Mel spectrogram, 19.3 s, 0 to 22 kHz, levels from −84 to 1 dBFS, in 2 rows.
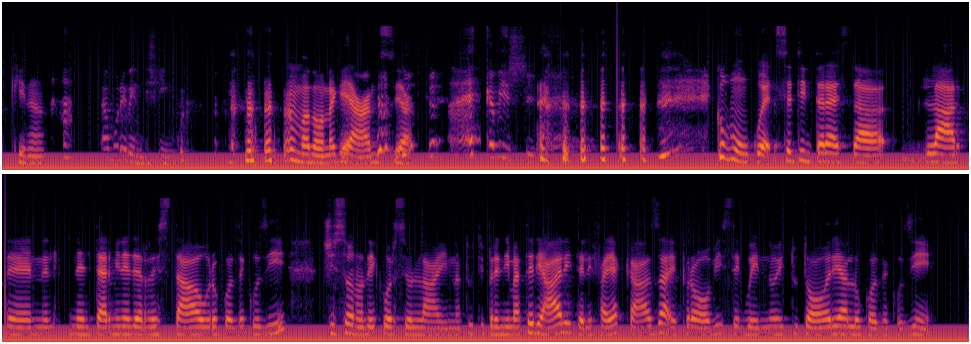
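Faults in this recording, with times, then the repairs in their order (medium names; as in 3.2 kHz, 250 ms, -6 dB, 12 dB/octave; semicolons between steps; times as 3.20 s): crackle 49 per s -37 dBFS
hum 60 Hz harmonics 6 -34 dBFS
6.15 s: pop -14 dBFS
9.70 s: pop -13 dBFS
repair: de-click; de-hum 60 Hz, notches 6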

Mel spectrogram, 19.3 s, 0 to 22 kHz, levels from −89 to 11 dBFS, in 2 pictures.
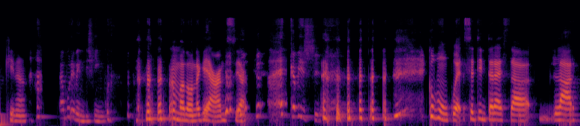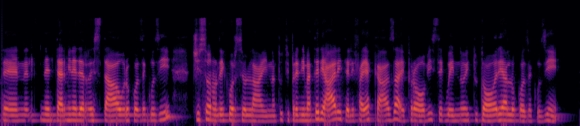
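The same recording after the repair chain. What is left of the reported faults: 6.15 s: pop
9.70 s: pop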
